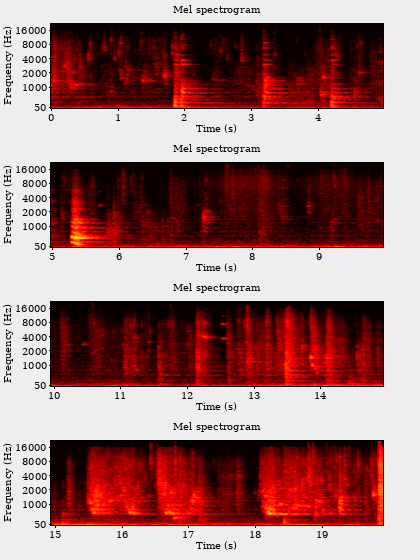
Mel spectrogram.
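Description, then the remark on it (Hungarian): Water splashes and trickles in repeated bursts at a sweep well as a man tries to make the water splash, with drips and a few squeaky creaks, growing busier toward the end; a voice is briefly heard in the background. “Egy gémes kútnál vagyunk, és … megpróbálja megcsobogtatni a vizet.”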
